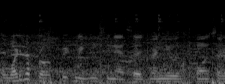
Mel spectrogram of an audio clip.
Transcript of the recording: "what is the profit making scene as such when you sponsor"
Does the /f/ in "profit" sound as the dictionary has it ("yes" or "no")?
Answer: no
